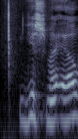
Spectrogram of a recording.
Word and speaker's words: Yishmael: So he says, if you look at the name Yishmael, so we pronounce it Yishmael, which is just like Yisrael, but those two dots are not under the aleph in his name, which is God's name.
